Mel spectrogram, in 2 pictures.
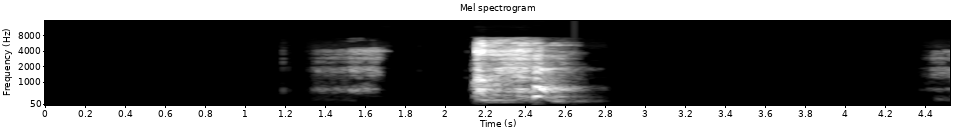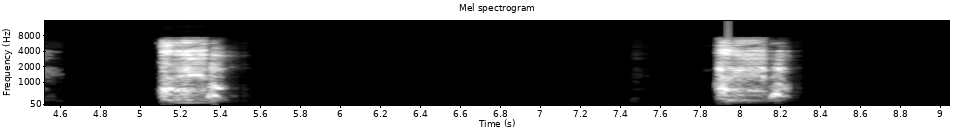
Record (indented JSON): {
  "three_cough_length": "9.0 s",
  "three_cough_amplitude": 31798,
  "three_cough_signal_mean_std_ratio": 0.27,
  "survey_phase": "beta (2021-08-13 to 2022-03-07)",
  "age": "45-64",
  "gender": "Female",
  "wearing_mask": "No",
  "symptom_none": true,
  "smoker_status": "Never smoked",
  "respiratory_condition_asthma": false,
  "respiratory_condition_other": false,
  "recruitment_source": "REACT",
  "submission_delay": "5 days",
  "covid_test_result": "Negative",
  "covid_test_method": "RT-qPCR",
  "influenza_a_test_result": "Negative",
  "influenza_b_test_result": "Negative"
}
